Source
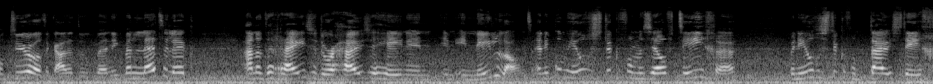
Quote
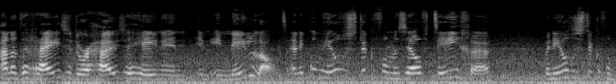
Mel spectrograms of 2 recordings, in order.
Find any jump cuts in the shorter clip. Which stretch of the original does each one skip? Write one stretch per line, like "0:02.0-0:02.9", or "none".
none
